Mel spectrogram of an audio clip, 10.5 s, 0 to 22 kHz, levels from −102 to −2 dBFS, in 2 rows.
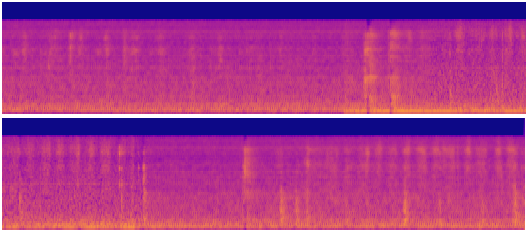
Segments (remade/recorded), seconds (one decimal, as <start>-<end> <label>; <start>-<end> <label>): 0.0-4.3 remade; 4.3-6.7 recorded; 6.7-10.5 remade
